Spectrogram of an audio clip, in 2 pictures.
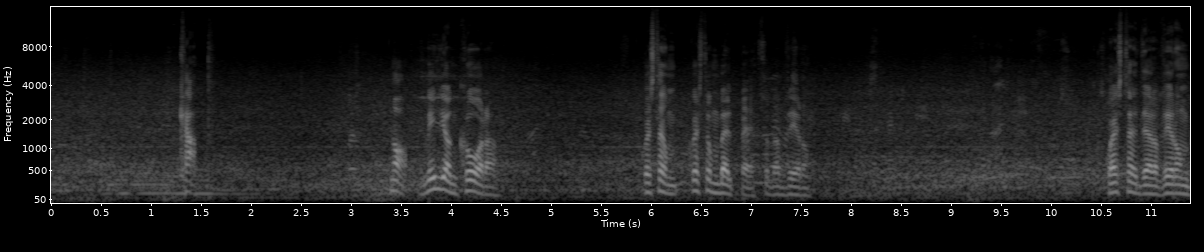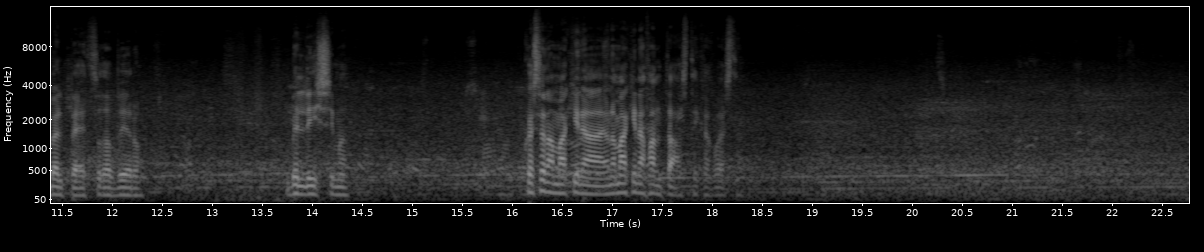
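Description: A crowd murmurs in the background of a large hall.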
